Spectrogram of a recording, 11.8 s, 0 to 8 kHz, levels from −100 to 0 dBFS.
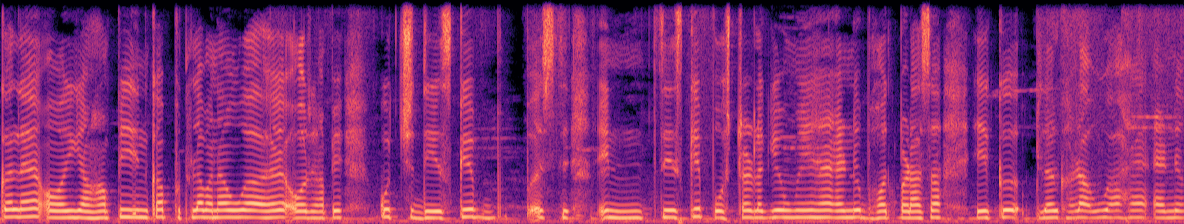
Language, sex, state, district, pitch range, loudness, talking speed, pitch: Hindi, female, Bihar, Jamui, 235-255 Hz, -15 LUFS, 180 wpm, 245 Hz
